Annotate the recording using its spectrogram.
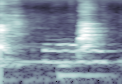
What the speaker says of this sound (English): Killer likes to bark like that.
